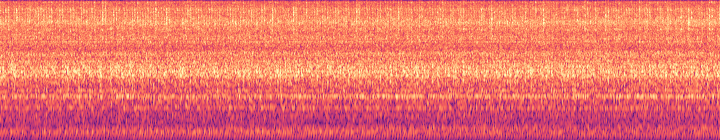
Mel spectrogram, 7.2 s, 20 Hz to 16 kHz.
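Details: 1973 Volvo 1800 swapped with a Volvo 240 turbo engine (upgraded turbo, coil-pack ignition), first start after converting to a VEMS standalone ECU: a steady, even idle with a constant hiss on top and no misses.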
